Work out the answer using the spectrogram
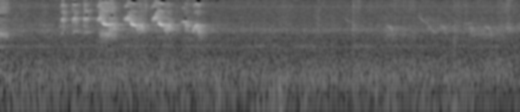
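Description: Birds chirping: a quick run of about five loud, short chirps in the first couple of seconds, then fainter scattered calls over a steady low background hum.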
